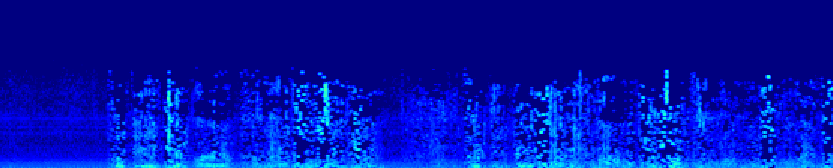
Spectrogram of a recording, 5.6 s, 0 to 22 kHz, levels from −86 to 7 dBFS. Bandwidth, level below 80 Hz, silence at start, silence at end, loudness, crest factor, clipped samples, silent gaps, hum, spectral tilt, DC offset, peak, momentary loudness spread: 14 kHz; -74 dBFS; 0 s; 0 s; -50 LUFS; 24 dB; under 0.1%; none; 60 Hz at -70 dBFS; -2 dB/octave; under 0.1%; -30 dBFS; 11 LU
